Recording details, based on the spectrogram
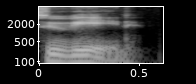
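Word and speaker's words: sous vide: And the high-tech French term suvid, pronounced suvid, it means under vacuum.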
